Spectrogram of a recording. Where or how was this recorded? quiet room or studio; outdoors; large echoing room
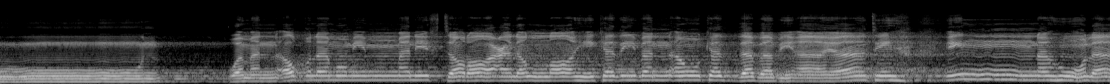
large echoing room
